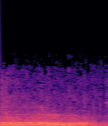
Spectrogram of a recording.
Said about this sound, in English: But then I heard something else. The whir of machinery. The motors that ran the elevators. The shed was right here on the roof.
